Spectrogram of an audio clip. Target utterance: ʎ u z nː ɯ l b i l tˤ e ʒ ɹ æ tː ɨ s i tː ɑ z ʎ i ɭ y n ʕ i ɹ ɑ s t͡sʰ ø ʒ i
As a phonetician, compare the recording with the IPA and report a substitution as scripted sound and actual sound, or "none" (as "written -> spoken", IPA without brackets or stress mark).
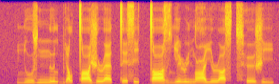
ɨ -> e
